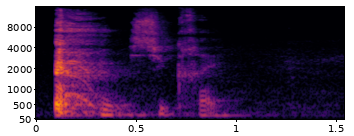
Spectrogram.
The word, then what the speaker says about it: sucré: So be careful of this small accent on top of the E. We change the pronunciation. So here it's E sound. Okay. Sucre ou sucré. E. sucré. So no, it's not easy all the time, but just remember that E with an accent changes the pronunciation.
